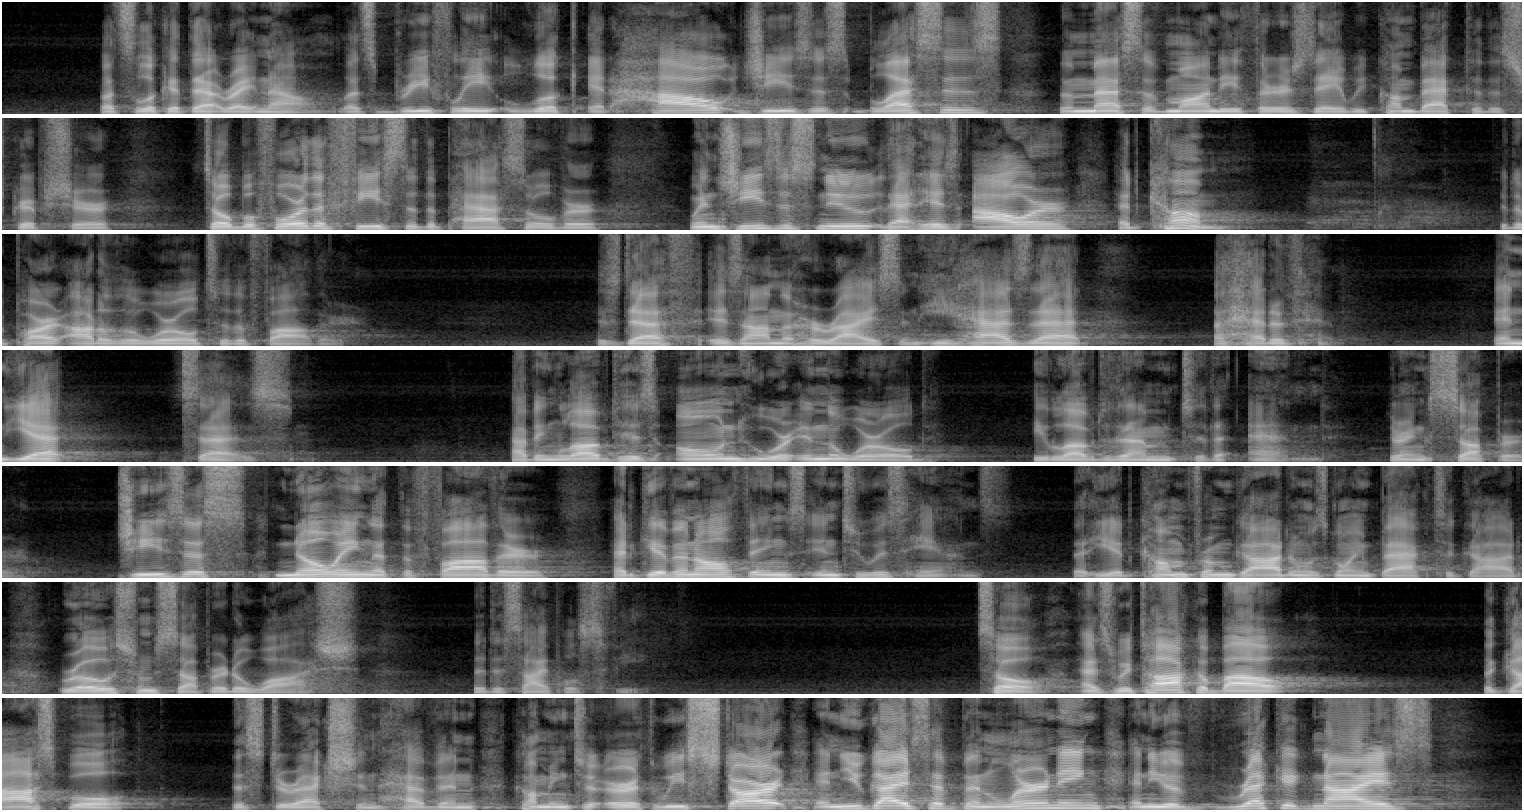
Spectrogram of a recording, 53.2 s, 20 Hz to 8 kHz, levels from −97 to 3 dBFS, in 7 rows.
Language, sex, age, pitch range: English, male, 30-49, 115-140 Hz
